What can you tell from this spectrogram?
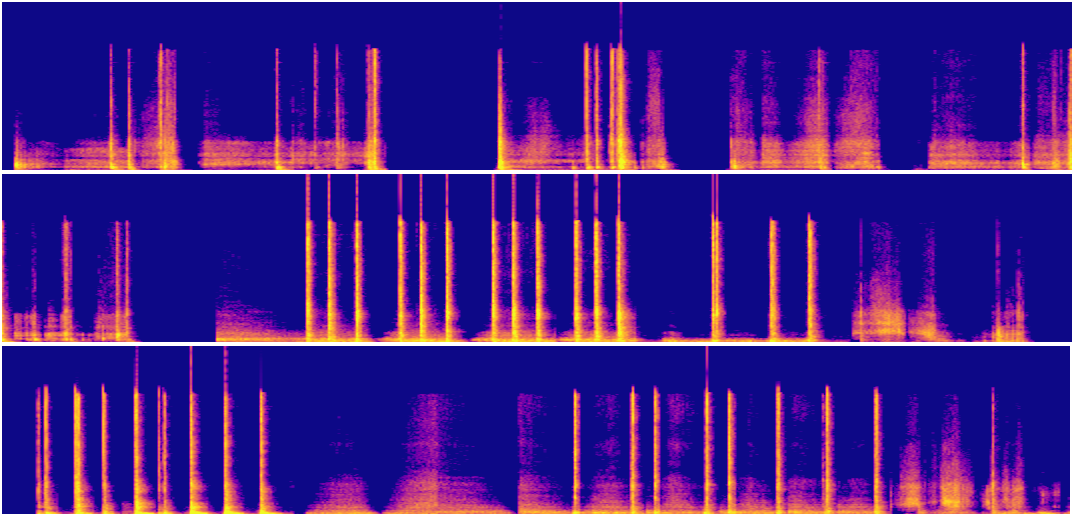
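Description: Small neodymium magnet balls clicking sharply as they snap together and onto the model, with soft scraping and rolling between the clicks. The clicks come in quick rattling runs near the middle and again about two thirds through.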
